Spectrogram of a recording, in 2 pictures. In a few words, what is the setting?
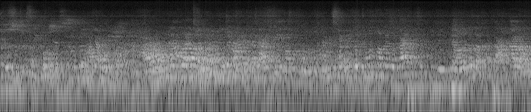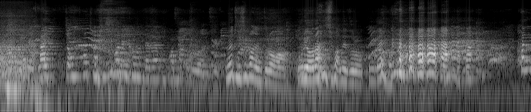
crowded indoor space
